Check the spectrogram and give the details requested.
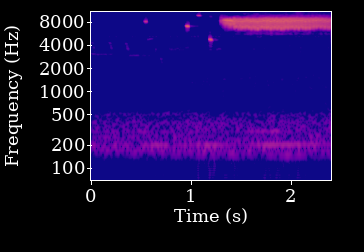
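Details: Grasshopper Sparrow singing in summer at Kankakee Sands, Newton County, Indiana: a few very high, thin ticks, then a long, dry, insect-like buzz held over a second, over a faint low hum.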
